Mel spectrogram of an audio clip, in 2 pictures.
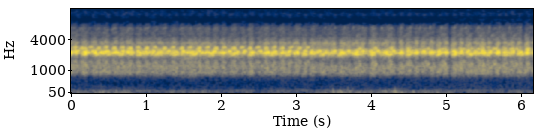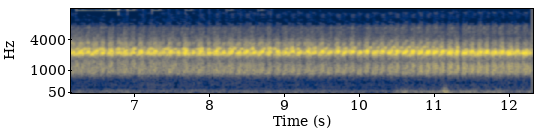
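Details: European tree frog croaking concert from 20 May 2023: overlapping males produce a dense, rhythmic rattle of fast repeated croaks that never breaks, with only faint low background rumble.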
